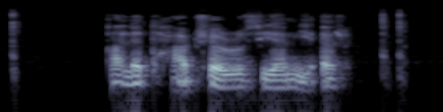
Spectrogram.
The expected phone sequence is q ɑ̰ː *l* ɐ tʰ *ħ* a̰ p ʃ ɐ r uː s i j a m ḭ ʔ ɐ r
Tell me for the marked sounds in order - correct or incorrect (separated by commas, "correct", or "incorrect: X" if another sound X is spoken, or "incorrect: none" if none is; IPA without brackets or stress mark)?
correct, correct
